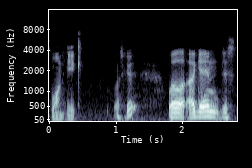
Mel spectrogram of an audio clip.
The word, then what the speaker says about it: Swanwick: SWA and WIC k so it's spelled swanwick even though it's pronounced one eek what's good well again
